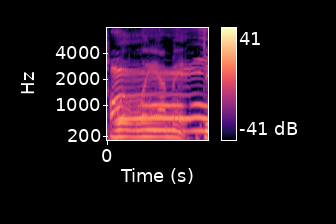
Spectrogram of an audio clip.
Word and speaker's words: Willamette: I will come on this show and I will debate this right now that if you are in Oregon, it is pronounced Willamette. It's Willamette, damn it.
